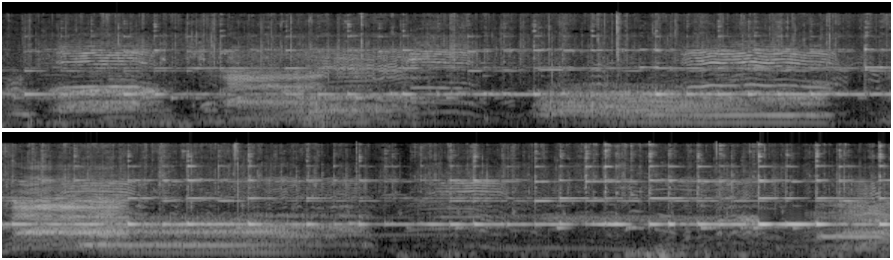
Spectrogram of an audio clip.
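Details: Goats at a drought emergency relief visit to livestock farmers in Bhadaro village, Mithi, Tharparkar, giving several overlapping wavering bleats among other calling animals, with steady bell clanking and a few human voices.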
